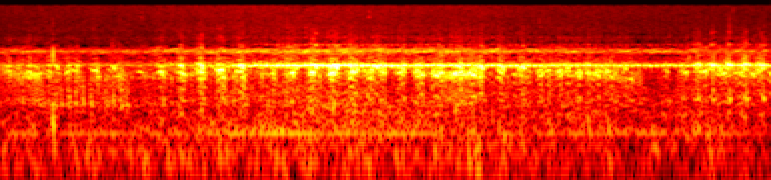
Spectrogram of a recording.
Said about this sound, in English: Here's one of my personal favorites, the northern leopard frog.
